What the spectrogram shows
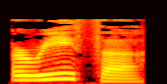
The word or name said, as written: aretha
